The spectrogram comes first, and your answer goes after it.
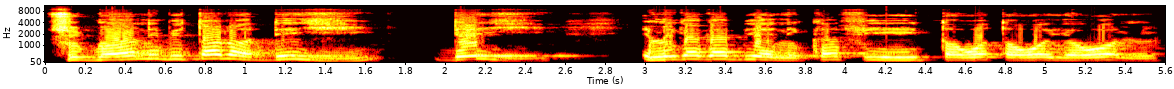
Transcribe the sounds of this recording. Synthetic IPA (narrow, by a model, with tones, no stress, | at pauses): ʃu˨ɡ͡bã˨˦nĩ˦bi˧tɔ˦ɾɔ˦˨de˦ji˨˦ | de˦ji˨˦ | e˧mĩ˧ɡa˦ɡa˦bi˦ɛ˧˨nĩ˨kã˨˦fi˧tɔ˧wɔ˦tɔ˧wɔ˦˨jɔ˧wɔ˦˨mĩ˨˧˦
